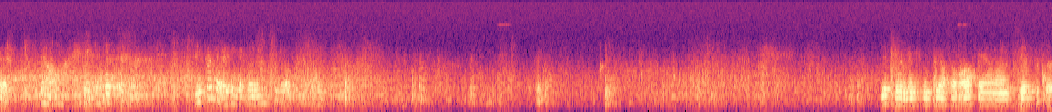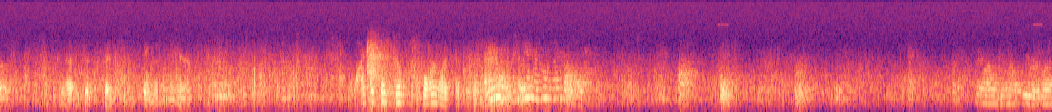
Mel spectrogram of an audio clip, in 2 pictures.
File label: whispers go go and something else; bedroom with slanted floor by restroom; willis b boyer ship; DISEMBODIED VOICES OR EVP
